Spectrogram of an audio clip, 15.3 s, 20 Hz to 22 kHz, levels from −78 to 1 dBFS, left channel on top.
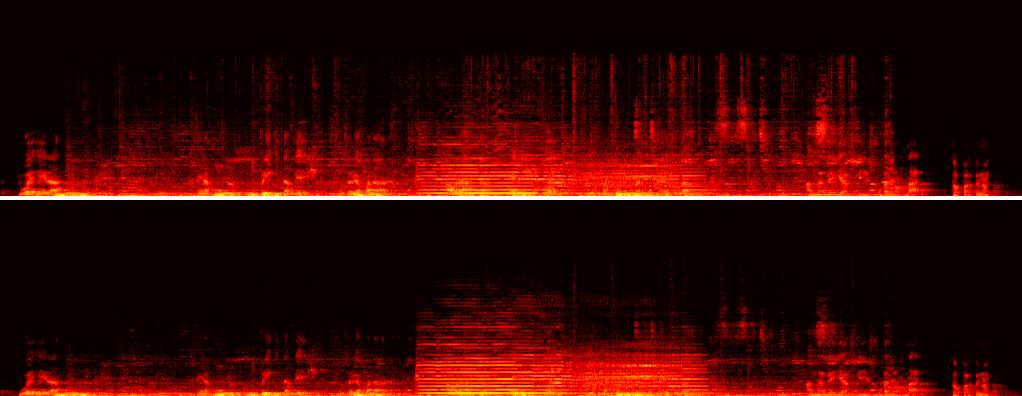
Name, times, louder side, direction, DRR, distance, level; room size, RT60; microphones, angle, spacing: voice 1, 0.3-1.7 2.9-4.7 5.1-5.9 6.7-10.6, left 2 dB, 40° left, 1.3 m, -29 dB
sound 1, 1.0-13.4, left 1 dB, 60° left, 2.4 m, -37 dB
Bowed string instrument, 6.2-10.8, right 3 dB, 25° right, 1.0 m, -28 dB
voice 2, 12.1-14.0 14.3-14.8, left 1 dB, 20° left, 1.2 m, -38 dB
29.5 x 28.5 x 3.8 m
head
